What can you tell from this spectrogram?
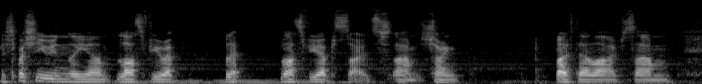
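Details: Adult male who describes himself as slightly stammering, in natural conversational speech; stuttering.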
